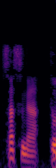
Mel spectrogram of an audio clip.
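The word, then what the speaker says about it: 流石: 私は、さすがという読みを知らないまま、覚えようとしていました。これがいけなかった。さすがという漢字は、さすがと読みます。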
